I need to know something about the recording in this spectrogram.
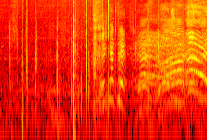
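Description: Several sharp knocks out on the field, the loudest about one and a half seconds in. Then cricketers' excited shouts, rising and falling, from about two seconds on, as the fielding side goes up for a wicket.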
